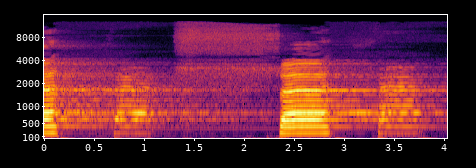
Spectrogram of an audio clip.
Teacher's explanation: উপরের দুই দাঁতের আগা নিচের ঠোটের পেটে লাগাতে হবে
